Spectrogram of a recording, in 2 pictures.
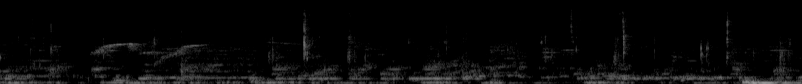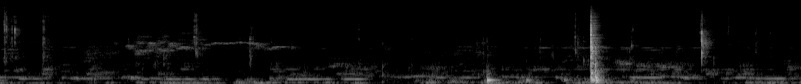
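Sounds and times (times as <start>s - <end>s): wet chewing and mouth clicks: 0.2s - 8.7s, 9.8s - 10.8s, 14.9s - 15.8s.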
